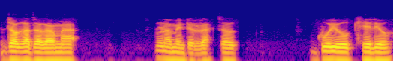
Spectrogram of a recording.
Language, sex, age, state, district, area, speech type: Nepali, male, 30-45, West Bengal, Darjeeling, rural, spontaneous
